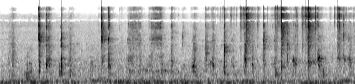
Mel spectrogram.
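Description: Close-miked chewing of crisp pani puri shells, the fried puris crunching in irregular sharp crackles, a few a second.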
